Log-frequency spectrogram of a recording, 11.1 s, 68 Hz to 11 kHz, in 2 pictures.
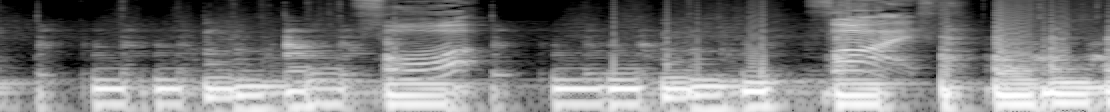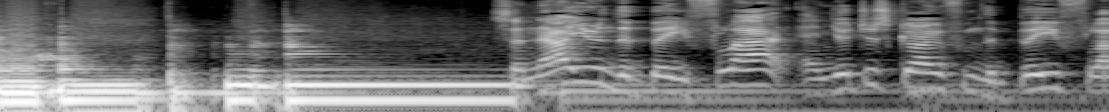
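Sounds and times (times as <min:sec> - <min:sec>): electric bass guitar solo: 0:00.0 - 0:10.2.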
